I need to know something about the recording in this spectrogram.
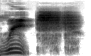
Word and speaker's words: reached: Alright, reached. What sound do you hear at the end? T, t, t. Talking test.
